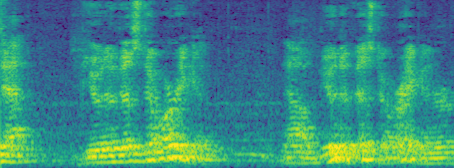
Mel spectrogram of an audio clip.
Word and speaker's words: Buena Vista: Now, Buena Vista, Oregon, or Buena Vista as you might pronounce it, Buena Vista, Oregon, what was that?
